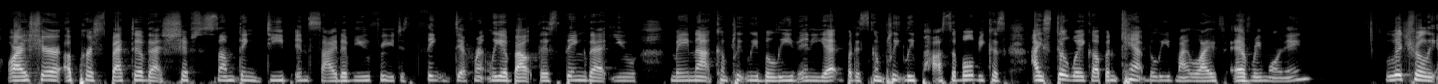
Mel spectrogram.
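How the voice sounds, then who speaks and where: A woman from New York City with a Trinidadian accent, coaching her audience live on a stream in an energetic, chatty way that keeps checking in with them. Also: fairly low pitch, moderate pace, no room sound. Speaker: livestream coach.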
